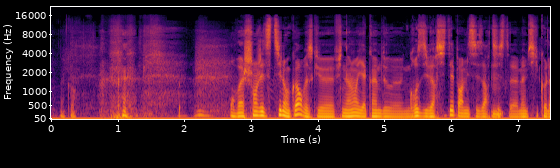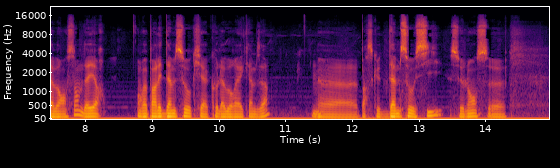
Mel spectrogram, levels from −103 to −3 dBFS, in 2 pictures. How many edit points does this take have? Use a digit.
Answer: 0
